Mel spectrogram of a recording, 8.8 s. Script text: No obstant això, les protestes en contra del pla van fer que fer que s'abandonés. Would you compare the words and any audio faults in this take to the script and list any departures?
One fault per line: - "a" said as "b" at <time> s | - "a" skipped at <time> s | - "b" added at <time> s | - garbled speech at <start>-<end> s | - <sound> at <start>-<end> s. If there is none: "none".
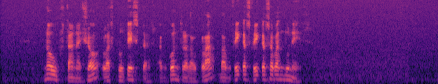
none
